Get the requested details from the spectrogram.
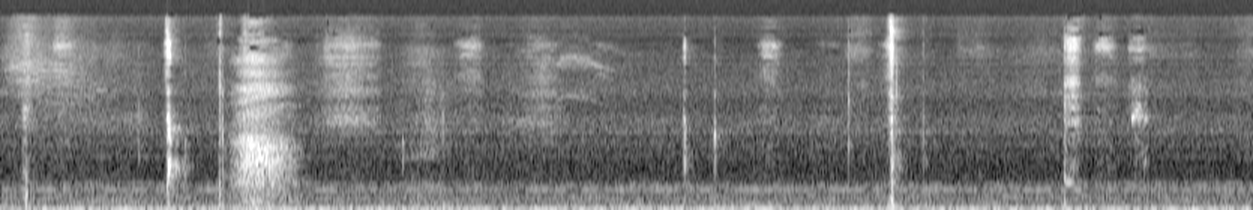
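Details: Infant waking up in the morning with hiccups: several sharp, brief clicks at irregular intervals over a low room hum, with one soft breathy sound.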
